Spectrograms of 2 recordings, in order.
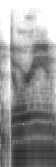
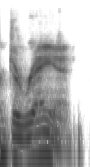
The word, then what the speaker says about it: Dorean: called the Dorian principal Dorian or Duran Dorian is how I pronounce it of course like you know if you were going to pronounce it uh using you know arasi and Greek pronunciation be like Dorian I think yeah but uh but yeah no I I find it easiest just to say Dorian yeah we'll let it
